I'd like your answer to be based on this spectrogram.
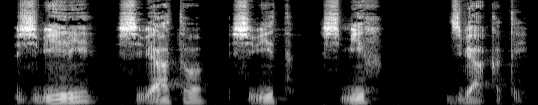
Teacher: Звуки «з», «с», «ц», «дз» можуть пом'якшуватися і перед напівпом'якшеними губними.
